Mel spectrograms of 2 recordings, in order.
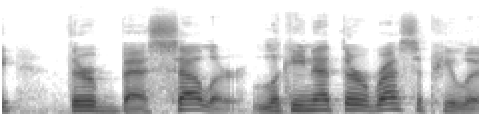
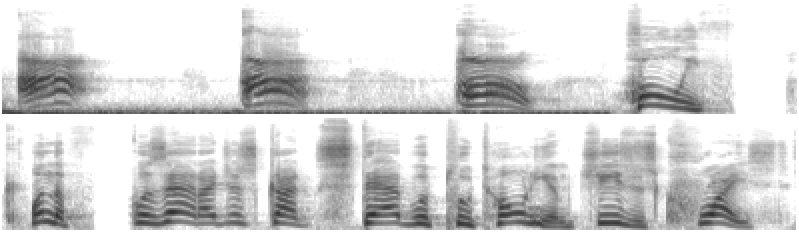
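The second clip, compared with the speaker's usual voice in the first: pained yelps; 10 semitones higher than usual. Real, not acted. Cut on the bottle rim, yelping in real pain. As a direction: cry out as the glass cuts you.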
